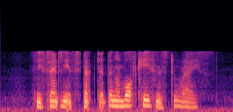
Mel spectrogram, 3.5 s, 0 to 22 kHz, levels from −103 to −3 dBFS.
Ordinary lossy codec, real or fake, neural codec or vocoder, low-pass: AAC, 16 kbps; fake; autoencoder, 22.05 kHz, a latent of 192 numbers a frame, VITS, trained on many speakers; 7.2 kHz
